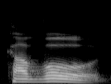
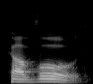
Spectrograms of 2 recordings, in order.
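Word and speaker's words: כבוד: And notice that the vav here in this word represents an O vowel, kavod. Right? The bet is pronounced like a V because it lacks the dagesh.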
